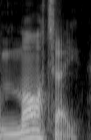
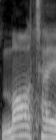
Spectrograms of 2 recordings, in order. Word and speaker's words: MATE: A solid alternative to Rasbian is Ubuntu Mate. And yes, it's pronounced Mate and not Mate, as Mate is a Spanish word.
